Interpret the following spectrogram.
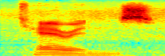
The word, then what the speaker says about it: Cairns: Cairns, pronounced.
